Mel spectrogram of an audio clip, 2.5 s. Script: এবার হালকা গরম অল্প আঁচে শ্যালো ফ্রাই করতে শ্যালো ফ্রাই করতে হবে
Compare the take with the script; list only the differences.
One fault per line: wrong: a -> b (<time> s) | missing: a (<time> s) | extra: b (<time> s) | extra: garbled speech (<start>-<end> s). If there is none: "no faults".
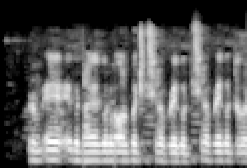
no faults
